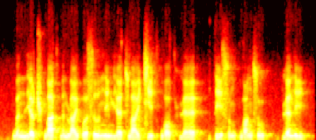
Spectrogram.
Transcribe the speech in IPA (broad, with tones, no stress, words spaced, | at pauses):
pwə˨˩nn̪jɛ˥˩ ʈ͡ʂʰwä˥kʰwə˨nɻa˧˥ɪ̯pɤ˧˥ sɹ̩˧˥ n̪i˧˥mjɛ˧˥t͡swa˨˩ɪ̯ t͡ɕi˥˧t̪ʰwɔ˥˩t̪ʰɥɛ˧˥ | t̪i˥˩ sʊ˨˩ŋ kwɑ˧˥ŋsu˧ | pɥɛ˥˧n̪i˥˩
